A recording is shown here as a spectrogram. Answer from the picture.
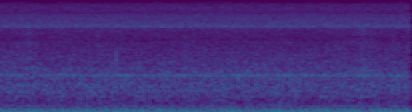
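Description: Semi truck's diesel engine idling, a steady low rumble.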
